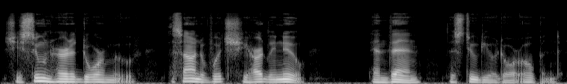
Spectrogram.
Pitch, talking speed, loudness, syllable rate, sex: 110 Hz, 200 wpm, -18 LUFS, 5.2 syllables/s, male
